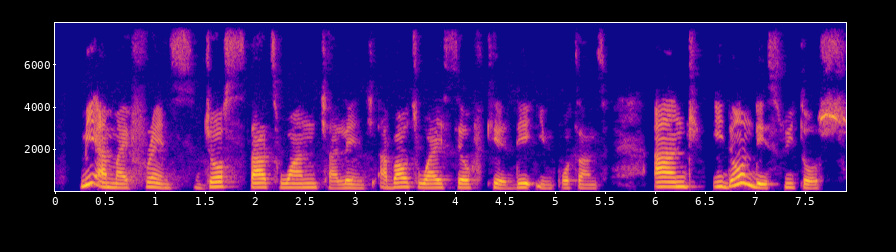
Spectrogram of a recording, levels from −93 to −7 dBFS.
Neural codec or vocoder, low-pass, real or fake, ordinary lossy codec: none; none; real; none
